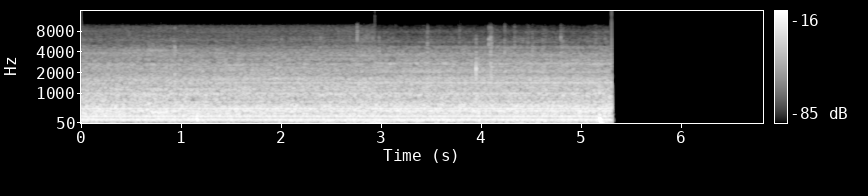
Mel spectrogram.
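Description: Steady electric hum with a whirring fan, from a cooking appliance heating a pot of milk. It cuts off abruptly about five seconds in, leaving dead silence.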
